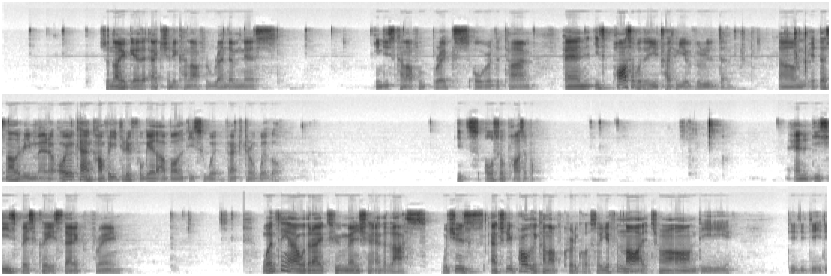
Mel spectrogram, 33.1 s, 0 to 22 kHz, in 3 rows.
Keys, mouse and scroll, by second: 1.1-4.0 middle drag, 4.0 click, 5.2-7.8 middle drag, 7.8-12.3 drag, 12.4 click, 12.7-14.2 drag, 18.8 click, 20.2-23.3 middle drag, 27.5-31.6 middle drag, 31.6 click.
